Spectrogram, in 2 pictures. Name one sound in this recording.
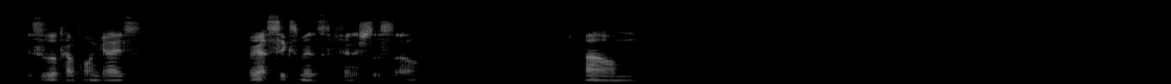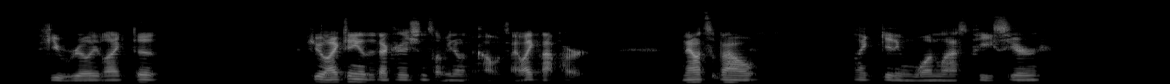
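A young man speaks casually and close into a headset microphone, in bursts with pauses.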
